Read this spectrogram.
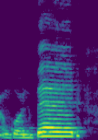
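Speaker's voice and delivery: usual speaking voice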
